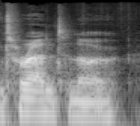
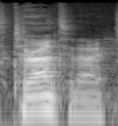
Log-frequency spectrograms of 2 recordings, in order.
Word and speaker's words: Tarantino: So if I ever call him Tarantino, just understand why I've done that. It's not because I think that's how you pronounce his name. It's because the joke is on me. – Okay. – I messed it up. So anyway, we're talking about Quentin Tarantino. – It's Tarantino.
